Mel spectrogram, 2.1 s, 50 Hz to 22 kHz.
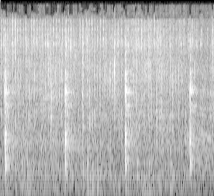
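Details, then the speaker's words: Trek 6500 mountain bike rear freehub, which barely clicked with gunked lubrication, after applying thin cleaner-lube where the freehub body meets the hub: wheel spinning with crisp, evenly spaced clicks returning, normal pawl ticking. "and sometimes it's enough to work its way in there and get clicking again okay you can already hear it coming back to life"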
